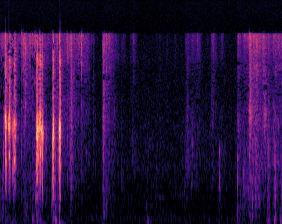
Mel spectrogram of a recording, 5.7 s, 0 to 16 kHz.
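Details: Hen chicken decoy for trapping, 2020 season: three or four rough clucks in the first second and a half, then faint scattered rustling and a soft noisy patch near the end.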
